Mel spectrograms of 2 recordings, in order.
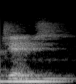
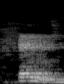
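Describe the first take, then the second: First: The g is pronounced the Italian way. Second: The g is pronounced the Spanish way. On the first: The speaker calls it right. "en latín se pronuncia genus" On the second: The speaker calls it wrong. "diríamos en español"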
